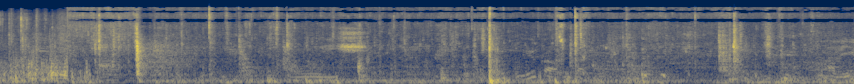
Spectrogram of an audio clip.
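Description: Steady low rumble of a fishing boat at sea with wind, broken by scattered knocks and one sharp thump about five seconds in.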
